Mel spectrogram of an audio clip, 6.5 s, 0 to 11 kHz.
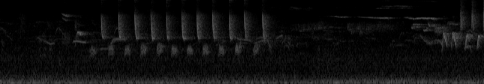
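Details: At the Knepp rewilding project in West Sussex in May 2018, a Common Nightingale delivers a rapid series of around ten sharp, ringing notes at a steady beat, then pauses before another short repeated burst; a blackbird is audible in the background.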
